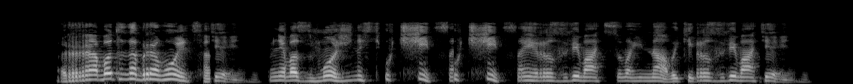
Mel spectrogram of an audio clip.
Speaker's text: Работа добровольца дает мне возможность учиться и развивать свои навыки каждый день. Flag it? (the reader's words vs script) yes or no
yes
